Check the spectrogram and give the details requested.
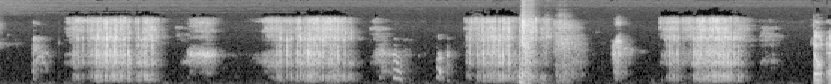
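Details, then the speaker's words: Adult man asleep with his phone on a Skype call: harsh, raspy snores repeating every few seconds with quieter noises between, sounding compressed over the call; snoring. "I know I snore sounds like sounds like a [ __ ] NASCAR [ __ ] race and he's winning"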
